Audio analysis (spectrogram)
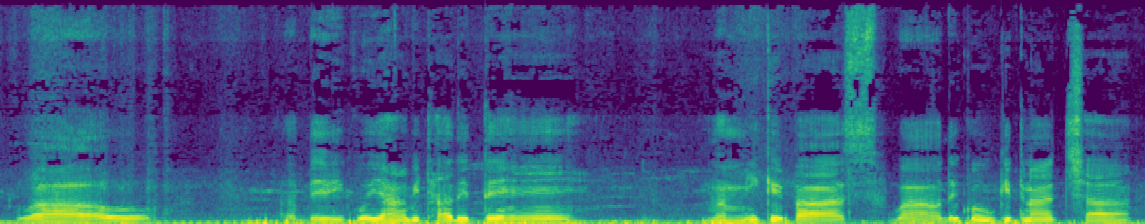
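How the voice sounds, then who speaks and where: High-pitched man narrating toy play. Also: noisy background. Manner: exclamatory, sing-song, repetitive interjections. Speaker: toy channel presenter.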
